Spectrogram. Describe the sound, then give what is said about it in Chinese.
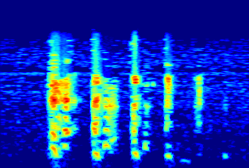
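A man coughs in a rapid series of harsh, rasping bursts, about five or six, each shorter and weaker than the last, trailing off into faint hacks with no speech. “他这一咳嗽不要紧，拿手绢一擦，再看。”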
